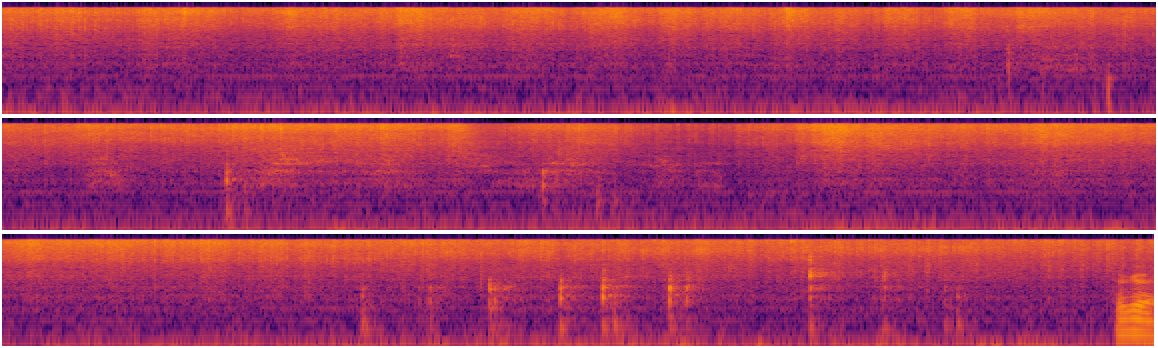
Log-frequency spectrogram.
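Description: Braised lamb fries in sesame oil with a constant soft sizzle and hiss, broken by occasional spatula scrapes and stirring clatter near the end, fairly quiet and without talking.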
